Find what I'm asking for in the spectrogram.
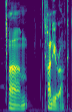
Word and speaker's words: Kandiaronk: K-A-N-D-I-A-R-O-N-K. It's usually spelled with an O, but like as people now, Iroquois speakers say, can't really be an O.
